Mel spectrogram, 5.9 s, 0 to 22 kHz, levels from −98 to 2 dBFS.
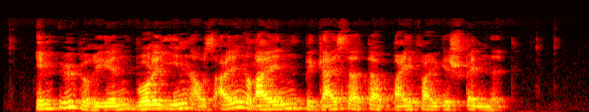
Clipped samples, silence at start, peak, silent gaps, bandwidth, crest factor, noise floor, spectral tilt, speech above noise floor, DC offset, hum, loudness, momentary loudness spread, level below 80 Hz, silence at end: under 0.1%; 0.35 s; -4 dBFS; none; 10 kHz; 20 dB; -71 dBFS; -7.5 dB/octave; 47 dB; under 0.1%; none; -24 LUFS; 9 LU; -64 dBFS; 0.85 s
